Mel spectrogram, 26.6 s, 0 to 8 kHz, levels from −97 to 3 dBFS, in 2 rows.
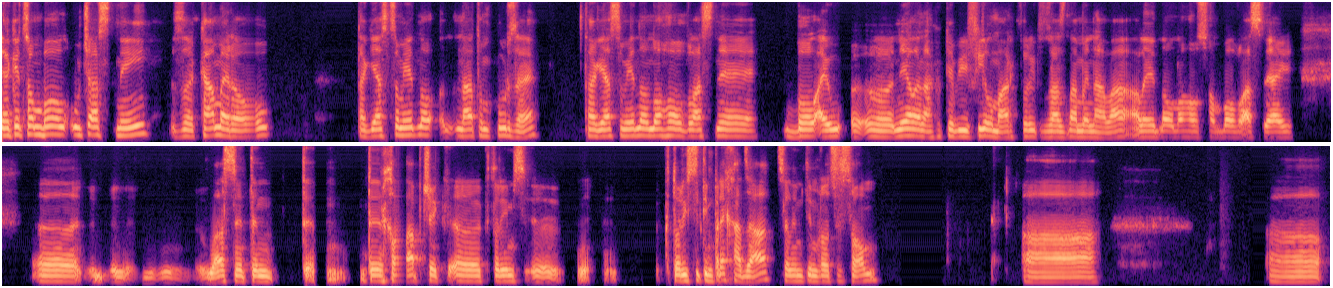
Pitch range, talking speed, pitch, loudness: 115-145 Hz, 130 wpm, 130 Hz, -14 LUFS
